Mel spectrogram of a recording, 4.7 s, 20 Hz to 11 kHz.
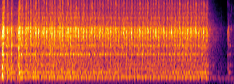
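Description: Makita 18V brushless impact driver spinning a screw at low speed, a steady whirring motor hum held for about four seconds before cutting off, close and loud, with no talking.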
